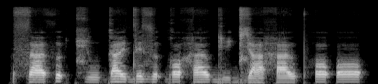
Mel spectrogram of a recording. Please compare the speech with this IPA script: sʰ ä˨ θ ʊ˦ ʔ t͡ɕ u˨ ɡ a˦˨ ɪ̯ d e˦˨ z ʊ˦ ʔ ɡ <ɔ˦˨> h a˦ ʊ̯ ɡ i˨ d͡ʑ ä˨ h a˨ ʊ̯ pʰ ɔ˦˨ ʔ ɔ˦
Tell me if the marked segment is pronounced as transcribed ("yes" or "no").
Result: yes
